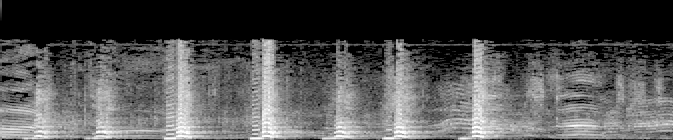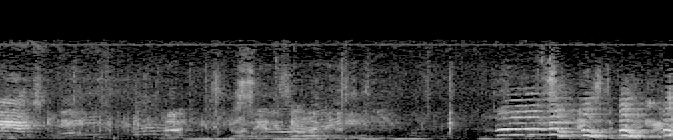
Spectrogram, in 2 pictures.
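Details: Siamangs at Auckland Zoo give a run of loud, harsh, evenly spaced barking hoots, then softer wavering notes.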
